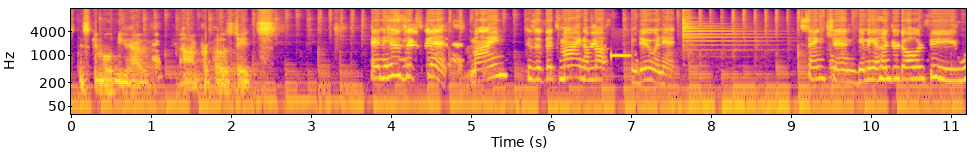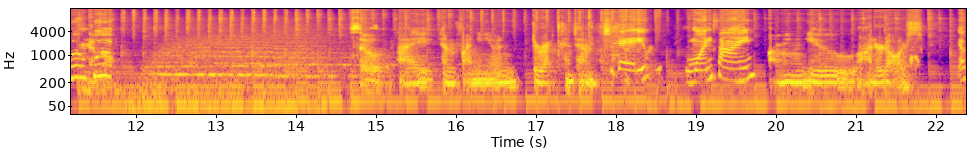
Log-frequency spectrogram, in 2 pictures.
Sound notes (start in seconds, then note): 7.6 bell dings; 12.0 tense music playing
